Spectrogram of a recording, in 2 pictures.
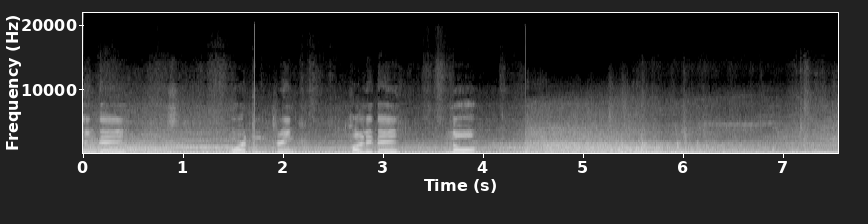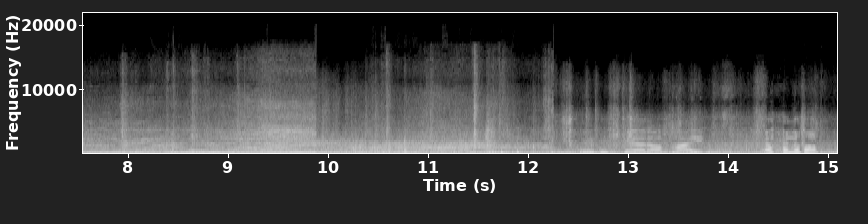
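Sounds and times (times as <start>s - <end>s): vehicle engine passing by: 0.0s - 12.4s
traffic noise rushing: 0.0s - 15.0s.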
